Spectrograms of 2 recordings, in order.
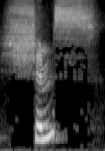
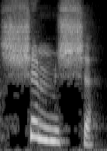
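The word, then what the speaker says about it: شمس: On dit shems, shems ou bien shemsh, shemsh. Donc certains disent shems, ça c'est vraiment lié à l'arabe, et d'autres prononcent shemsh.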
